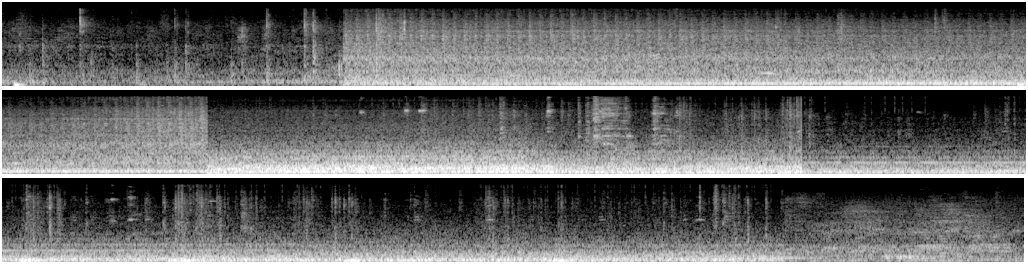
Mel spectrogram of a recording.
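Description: Cabin noise inside a moving bus: a steady low engine and road rumble that starts about two seconds in and gets louder about eight seconds in.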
